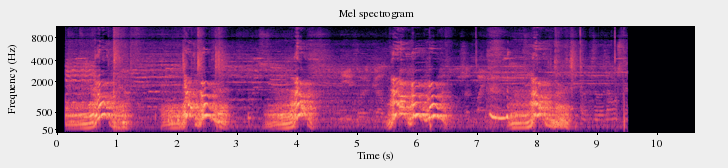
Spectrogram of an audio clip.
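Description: A dog 'talking back' with a run of about five drawn-out vocalizations, each about a second long and wavering up and down in pitch, with short pauses between. The sound cuts off abruptly near the end.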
